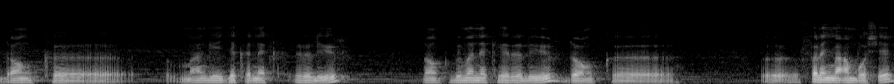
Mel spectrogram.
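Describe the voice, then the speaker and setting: Speaking very slowly in a Senegalese accent, a man with a very deep, low pitch and a dark, mellow tone keeps his intonation fairly even and leaves long, frequent pauses. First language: Wolof (speaking French). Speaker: retired print worker. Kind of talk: testimony.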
